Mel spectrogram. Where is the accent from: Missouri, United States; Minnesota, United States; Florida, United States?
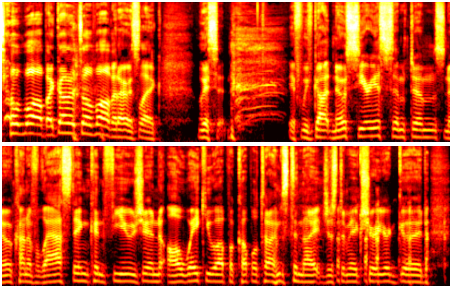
Florida, United States; Orlando; Hank and I grew up in Orlando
